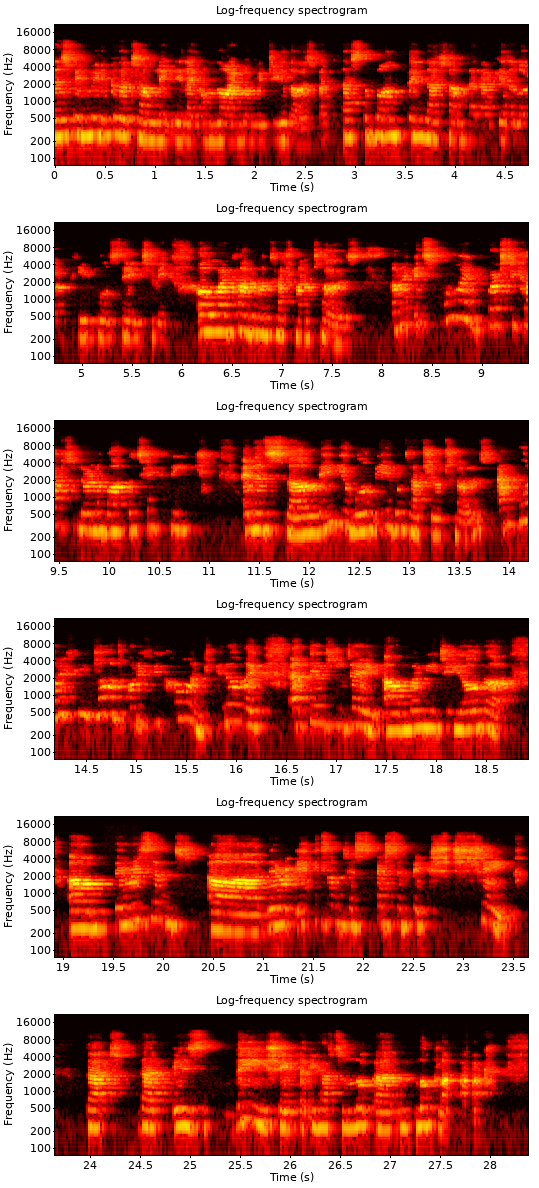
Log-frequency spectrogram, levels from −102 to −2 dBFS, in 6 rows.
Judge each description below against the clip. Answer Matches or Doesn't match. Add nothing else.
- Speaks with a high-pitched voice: Matches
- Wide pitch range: Doesn't match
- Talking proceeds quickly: Matches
